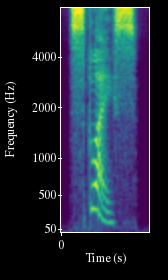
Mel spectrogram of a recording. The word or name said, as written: splice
